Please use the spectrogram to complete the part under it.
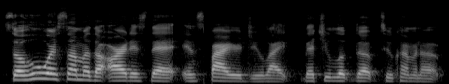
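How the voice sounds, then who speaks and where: A woman hosting a podcast, chatting in a lively, teasing and playful way. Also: sits low, moderate pace, clear, resonant tone. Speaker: podcast host. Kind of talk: casual podcast chat.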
